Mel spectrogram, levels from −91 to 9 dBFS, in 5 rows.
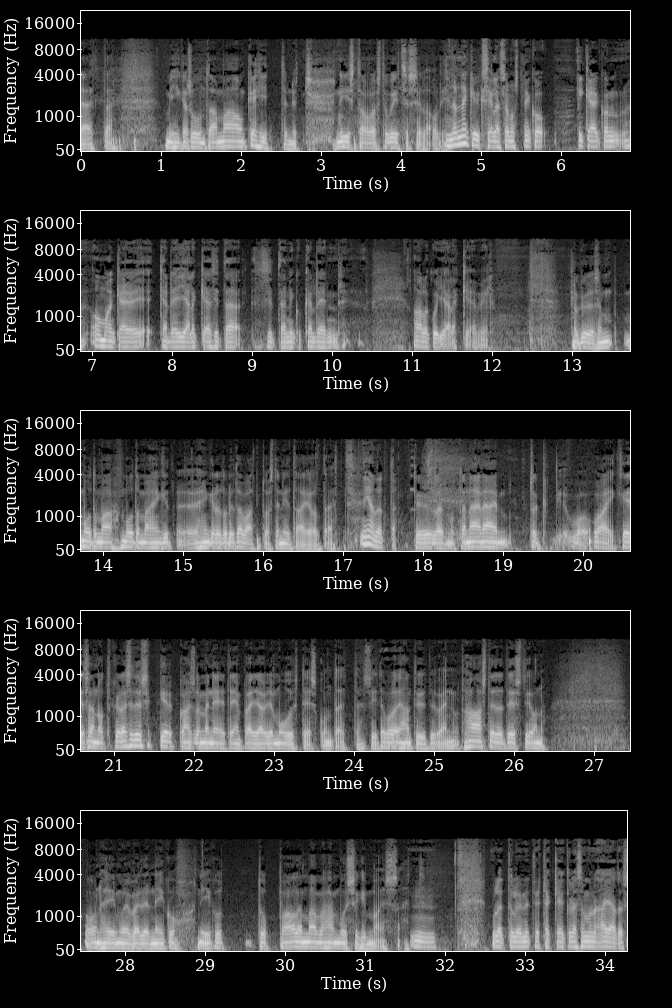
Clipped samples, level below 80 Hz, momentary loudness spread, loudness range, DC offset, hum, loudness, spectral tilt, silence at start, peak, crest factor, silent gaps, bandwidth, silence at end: under 0.1%; -34 dBFS; 10 LU; 3 LU; under 0.1%; none; -16 LUFS; -7 dB/octave; 0 s; 0 dBFS; 14 dB; none; 11 kHz; 0 s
